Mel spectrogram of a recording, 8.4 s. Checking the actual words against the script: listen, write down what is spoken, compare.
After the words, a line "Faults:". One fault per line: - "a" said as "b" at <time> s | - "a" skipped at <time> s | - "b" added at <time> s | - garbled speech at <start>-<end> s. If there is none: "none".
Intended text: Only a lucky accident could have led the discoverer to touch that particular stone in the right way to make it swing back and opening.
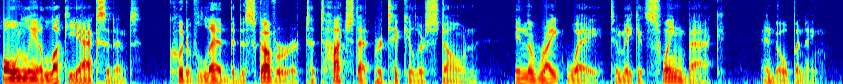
Only a lucky accident could have led the discoverer to touch that particular stone in the right way to make it swing back and opening.
Faults:
none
